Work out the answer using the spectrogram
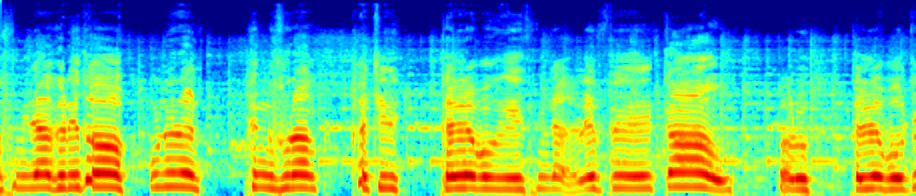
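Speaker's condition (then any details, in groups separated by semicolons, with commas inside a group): Brain lesion disability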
